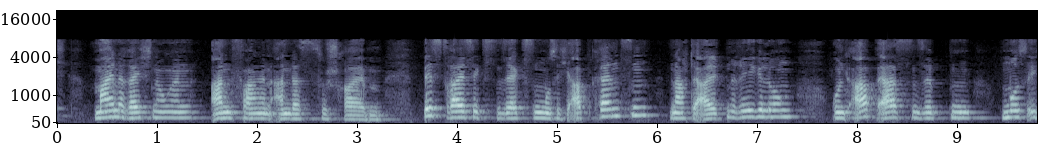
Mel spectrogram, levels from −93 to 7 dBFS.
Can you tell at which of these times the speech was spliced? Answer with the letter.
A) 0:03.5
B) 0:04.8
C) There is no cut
C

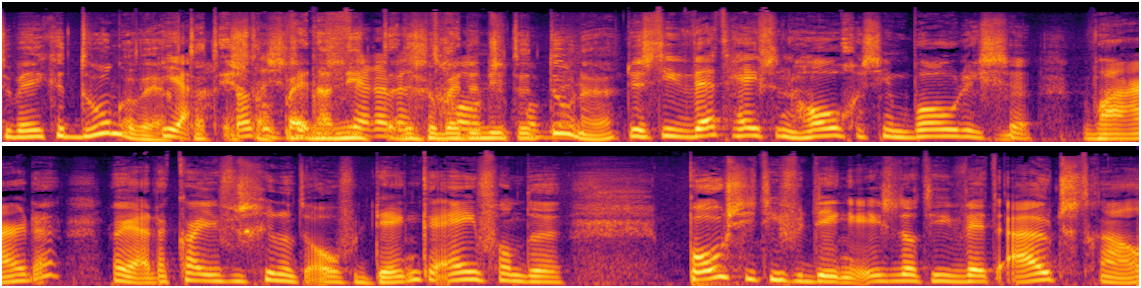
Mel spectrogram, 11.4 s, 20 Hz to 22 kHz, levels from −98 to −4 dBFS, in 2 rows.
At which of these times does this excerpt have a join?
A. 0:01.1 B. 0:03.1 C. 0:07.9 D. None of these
B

